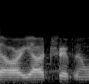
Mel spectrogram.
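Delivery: plain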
